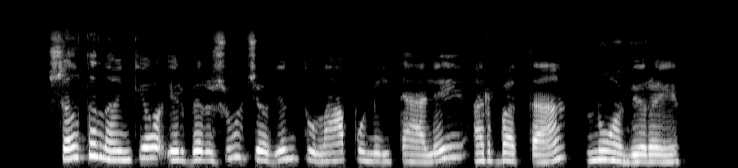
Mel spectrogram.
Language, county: Lithuanian, Utena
